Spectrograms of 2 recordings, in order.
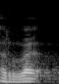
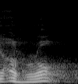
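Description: First: "الراء" with a light front vowel, like "ar-rae"; thinned ra. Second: "الراء" with a dark backed vowel, like "ar-ro"; heavy ra. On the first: Teacher showing the mistake, light ra. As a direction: keep "الراء" thin, without rounding. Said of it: "بعضهم يرققها". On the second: Teacher showing the correct letter, heavy ra. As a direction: fill out the r of "الراء". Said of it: "مفخمة". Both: Shown as a demonstration.

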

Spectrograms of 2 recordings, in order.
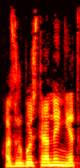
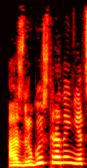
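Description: First: Said in the usual way. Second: «А с другой стороны» much higher, teasing sing-song; mocking echo. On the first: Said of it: "возразил Март". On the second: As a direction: echo his words back high and playful. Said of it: "согласилась она". (передразнивая, высоким голосом)

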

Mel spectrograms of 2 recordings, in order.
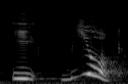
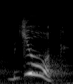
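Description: First: Said in the usual way. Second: Бьёт said higher and harder; emphatic repeat. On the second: A narrator's reading. Narrator stressing the beating, emphatic. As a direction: punch the second бьёт.

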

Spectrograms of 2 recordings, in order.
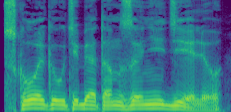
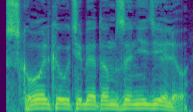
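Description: First: Mock sternness. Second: Said in the usual way. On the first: A narrator's reading. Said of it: "с напускной суровостью". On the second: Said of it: "поинтересовался Тузик".

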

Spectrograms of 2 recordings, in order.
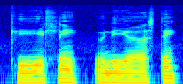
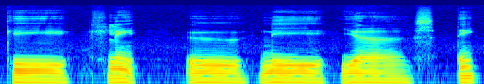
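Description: First: "Ki-hli U-ni-yes-ti" flowing as two words; joined-up pronunciation. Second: "Ki, hli, U, ni, yes, ti" held syllable by syllable; slow sounding-out. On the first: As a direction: blend "Ki, hli, U, ni, yes, ti" without syllable breaks. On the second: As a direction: teach "Ki-hli U-ni-yes-ti" in slow separate pieces. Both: Shown as a demonstration.

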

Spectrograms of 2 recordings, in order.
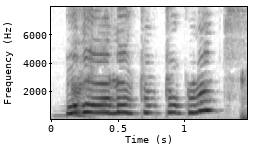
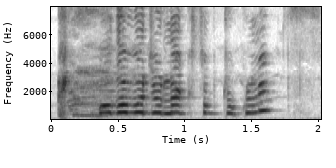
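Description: First: High Gump imitation, a bit laughing; Forrest Gump voice. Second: High, laughing Gump imitation; Forrest Gump voice. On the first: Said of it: "it sounded just like that". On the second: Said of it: "It was Forrest Gump".

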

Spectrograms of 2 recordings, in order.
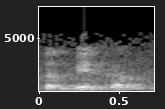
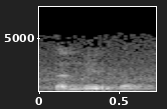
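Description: First: تدبیر کرو raised high with a rising end; emphatic urging. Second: تدبیر کرو dropped low and much softer, falling; gentle repeat. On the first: Preacher pressing listeners to act, emphatic rising plea. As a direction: lift کرو up like a pressing appeal. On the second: Preacher repeating the advice to listeners, soft and gentle. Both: Shown as a demonstration. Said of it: "پیار سے کہا".

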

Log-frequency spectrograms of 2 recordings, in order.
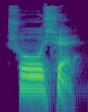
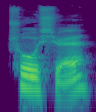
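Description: First: Shuxue with the tone falling at the end; contrasting tones. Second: Shuxue with the tone rising at the end; contrasting tones. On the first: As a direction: say shuxue letting the end drop. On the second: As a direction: say Shuxue lifting the end upward. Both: Shown as a demonstration. Teacher contrasting the tones of shuxue. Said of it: "Si uno dice shuxue".

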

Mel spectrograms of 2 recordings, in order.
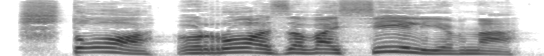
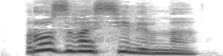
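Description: First: Loud, slow, booming echo of the name; nanny thundering at the tutor; thundering retort. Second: Higher-pitched, pointed address; challenging. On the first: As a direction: boom it back angrily. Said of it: "грохнула та в ответ". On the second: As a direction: throw the name out as a question. Tutor challenges the nanny by name. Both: A narrator's reading.

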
